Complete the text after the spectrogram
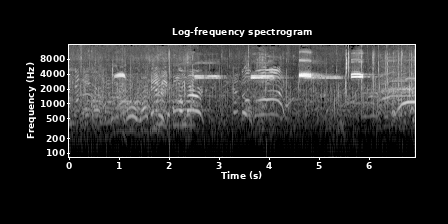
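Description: A referee's whistle blows several short, shrill blasts.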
